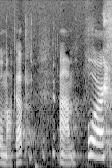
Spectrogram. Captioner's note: laughter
